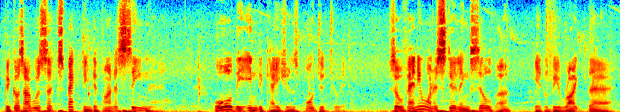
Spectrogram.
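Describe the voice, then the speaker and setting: An actor playing a stern, middle-aged medieval mining chief in a video game, brusque and commanding, with formal wording. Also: male voice, mid-range voice, sing-song, normal speed, bright, forceful tone, a little hiss or hum, rough recording. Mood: firm, warning. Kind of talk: scripted video game dialogue. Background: music.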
